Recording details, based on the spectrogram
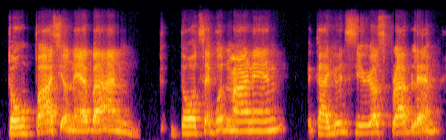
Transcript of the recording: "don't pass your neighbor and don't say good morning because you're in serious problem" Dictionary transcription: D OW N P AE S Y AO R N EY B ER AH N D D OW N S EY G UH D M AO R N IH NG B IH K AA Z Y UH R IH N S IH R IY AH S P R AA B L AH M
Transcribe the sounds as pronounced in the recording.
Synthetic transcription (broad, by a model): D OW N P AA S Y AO N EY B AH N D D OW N S EY G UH D M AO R N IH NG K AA Y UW IH N S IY R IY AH S P R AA B L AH M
